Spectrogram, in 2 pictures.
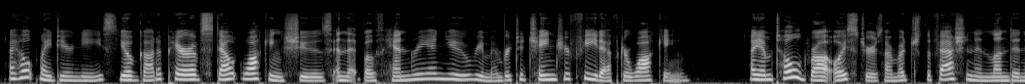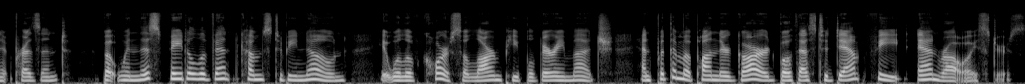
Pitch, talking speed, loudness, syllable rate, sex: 205 Hz, 210 wpm, -18 LUFS, 5.0 syllables/s, female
